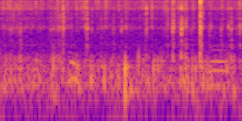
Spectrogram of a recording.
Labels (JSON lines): {"label": "biophony, cascading saw", "recorder": "HydroMoth"}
